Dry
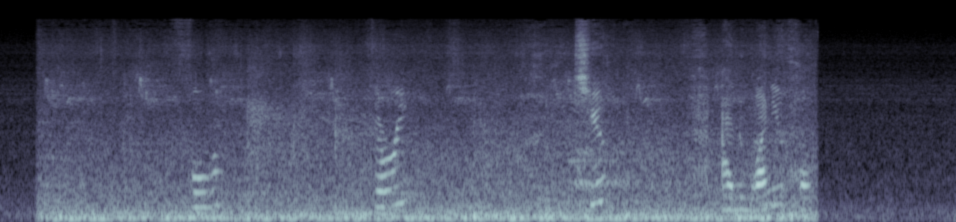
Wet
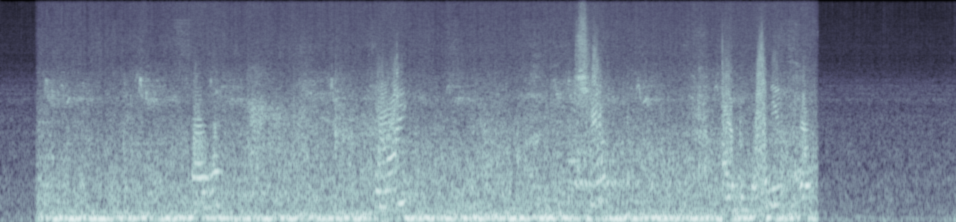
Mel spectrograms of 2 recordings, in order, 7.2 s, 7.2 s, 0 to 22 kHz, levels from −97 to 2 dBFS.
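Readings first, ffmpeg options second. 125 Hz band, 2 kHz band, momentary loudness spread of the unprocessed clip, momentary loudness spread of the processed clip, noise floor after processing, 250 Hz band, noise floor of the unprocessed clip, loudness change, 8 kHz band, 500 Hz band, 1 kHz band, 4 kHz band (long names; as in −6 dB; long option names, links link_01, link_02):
+16.0 dB, +21.5 dB, 7 LU, 4 LU, −33 dBFS, +14.5 dB, −53 dBFS, +17.0 dB, +18.5 dB, +15.5 dB, +16.5 dB, +20.5 dB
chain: -af "equalizer=frequency=125:width_type=o:width=1:gain=-10,equalizer=frequency=250:width_type=o:width=1:gain=-7,equalizer=frequency=8000:width_type=o:width=1:gain=-10,aeval=exprs='0.335*sin(PI/2*7.08*val(0)/0.335)':channel_layout=same,acrusher=bits=5:mode=log:mix=0:aa=0.000001,volume=4dB"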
